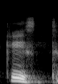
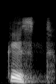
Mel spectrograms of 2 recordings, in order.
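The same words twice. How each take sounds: Both takes have the same delivery.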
